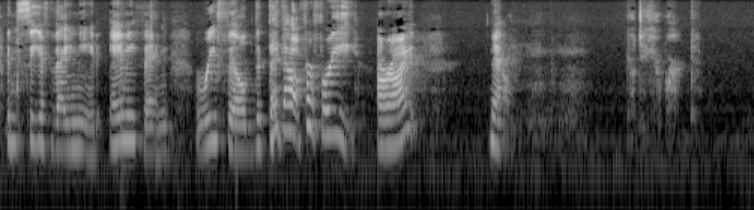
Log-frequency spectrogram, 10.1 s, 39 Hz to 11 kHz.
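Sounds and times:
woman whispering: 0:08.3 - 0:09.4.

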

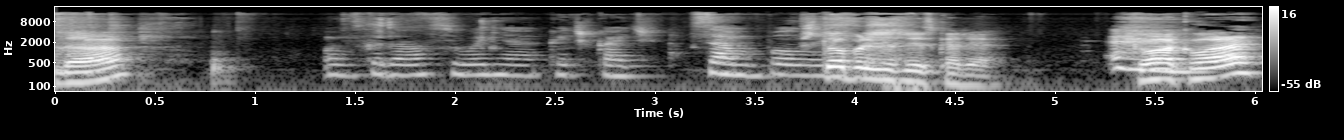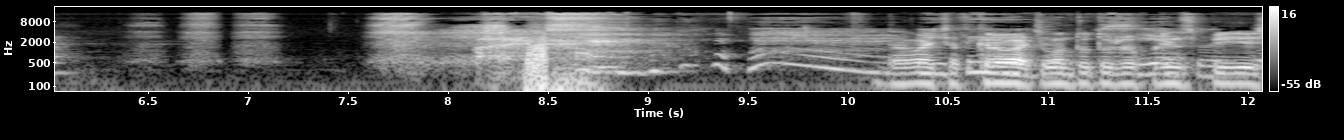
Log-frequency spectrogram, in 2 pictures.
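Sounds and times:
gliding vocal sounds: 0:07.9 - 0:09.1.

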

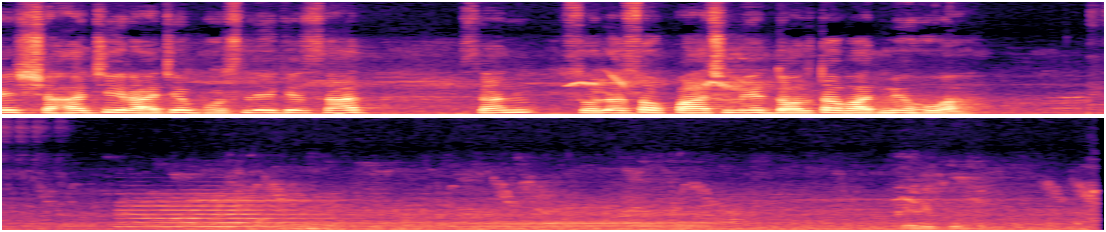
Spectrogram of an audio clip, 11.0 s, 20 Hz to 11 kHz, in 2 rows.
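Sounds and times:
distant horn: 0:06.1 - 0:09.2.

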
